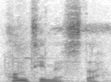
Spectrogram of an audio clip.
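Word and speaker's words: Pontymister: I thought it was Minster, it's Mister, Pontyminster.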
